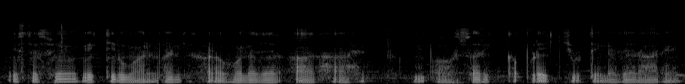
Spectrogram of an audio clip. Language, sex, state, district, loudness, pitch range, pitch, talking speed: Hindi, male, Maharashtra, Dhule, -40 LUFS, 100-125 Hz, 105 Hz, 175 wpm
